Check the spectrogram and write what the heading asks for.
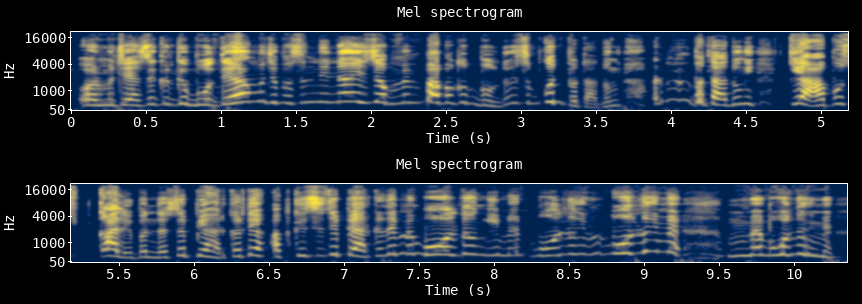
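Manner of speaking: put-on tattle like a cross little girl; little sister threatening to tell papa, high and whiny. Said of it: "बोलती कि".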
